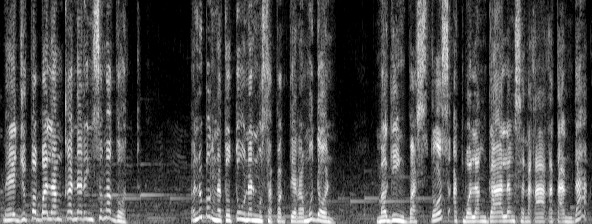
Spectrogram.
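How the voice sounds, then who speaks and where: Nosy older village gossip. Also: female voice, fairly high pitch, lively intonation, brisk, fairly bright tone. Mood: scolding. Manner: prying, falsely concerned. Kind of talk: Tagalog radio drama acting. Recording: background music under dialogue.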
